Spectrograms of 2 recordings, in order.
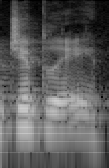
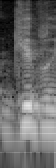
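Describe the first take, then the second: First: The word is said with an English-style pronunciation. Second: The word is said with an Italian pronunciation.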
